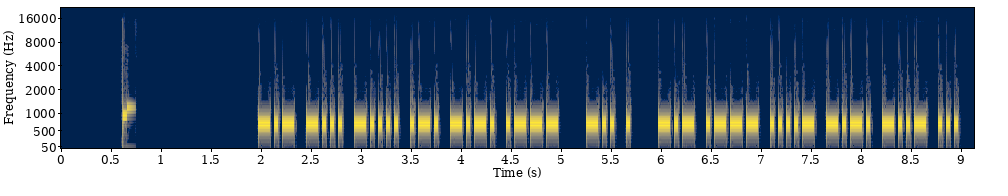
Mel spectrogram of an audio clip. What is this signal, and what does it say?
Morse code, heard as a keyed tone, about 31 wpm, 700 Hz. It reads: KB6RCJ DE KJ4CXS
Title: USA Callsign DE Callsign - 6 Characters - 30wpm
